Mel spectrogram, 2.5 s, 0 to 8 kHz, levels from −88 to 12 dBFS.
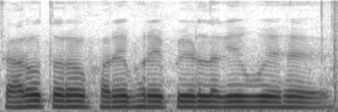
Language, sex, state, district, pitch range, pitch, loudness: Hindi, male, Chhattisgarh, Raipur, 140-150 Hz, 145 Hz, -10 LUFS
